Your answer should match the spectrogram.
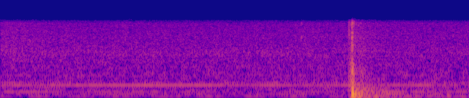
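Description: Steady low hiss with a single faint humming tone, broken once near the end by a short, sharp knock.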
